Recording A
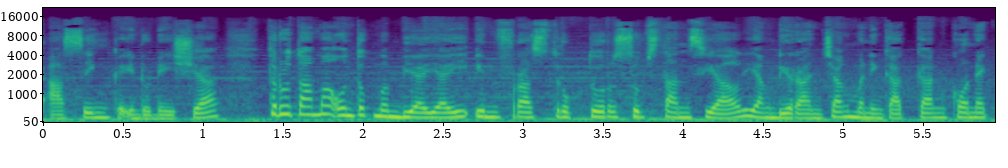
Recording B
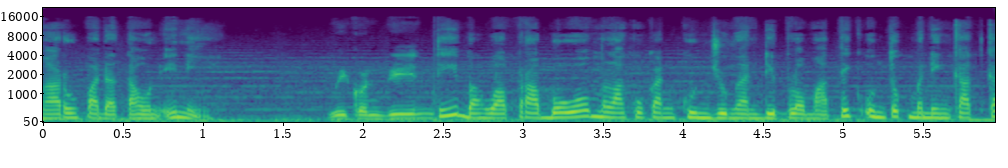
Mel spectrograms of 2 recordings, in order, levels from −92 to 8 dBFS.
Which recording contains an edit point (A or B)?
B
